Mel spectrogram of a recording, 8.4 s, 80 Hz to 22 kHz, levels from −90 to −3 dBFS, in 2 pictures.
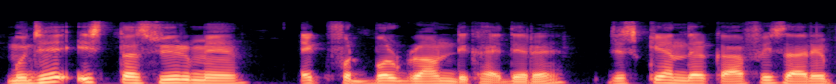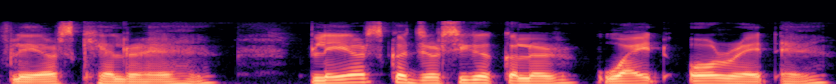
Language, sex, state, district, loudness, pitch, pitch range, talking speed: Hindi, male, Arunachal Pradesh, Lower Dibang Valley, -15 LUFS, 125 Hz, 115-150 Hz, 200 wpm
